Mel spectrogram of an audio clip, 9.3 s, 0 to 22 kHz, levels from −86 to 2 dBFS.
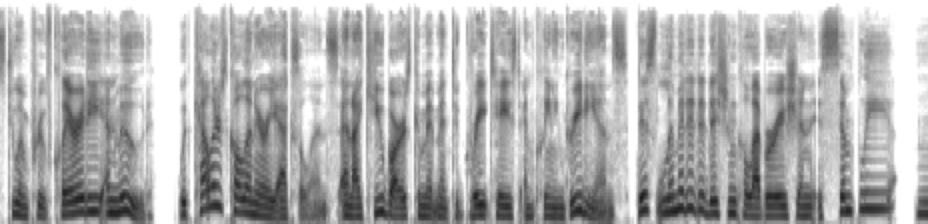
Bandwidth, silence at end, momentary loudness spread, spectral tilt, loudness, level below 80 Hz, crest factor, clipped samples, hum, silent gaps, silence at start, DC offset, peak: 19 kHz; 0 s; 8 LU; -5 dB/octave; -17 LUFS; -52 dBFS; 16 dB; under 0.1%; none; 1.59-1.67 s, 9.04-9.12 s; 0 s; under 0.1%; 0 dBFS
